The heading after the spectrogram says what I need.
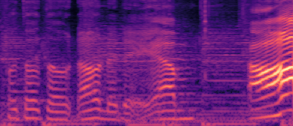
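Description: A young woman doing playful, excitable game commentary as a gaming YouTuber, with squealing exclamations. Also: medium pitch, moderate pace. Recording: music playing under the voice.

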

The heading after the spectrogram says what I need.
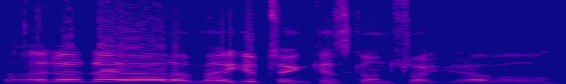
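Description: A man's voice: high-pitched, moderate pace, gravelly, a little mellow, clear, resonant tone, no room sound, faint music behind. A man chatting casually while playing a video game, teasing and sarcastic. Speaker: gamer. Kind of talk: casual gaming chat.

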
